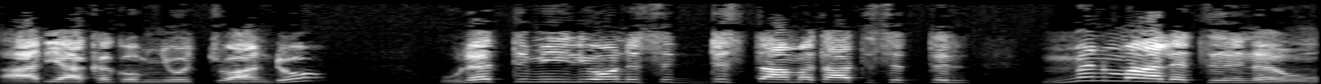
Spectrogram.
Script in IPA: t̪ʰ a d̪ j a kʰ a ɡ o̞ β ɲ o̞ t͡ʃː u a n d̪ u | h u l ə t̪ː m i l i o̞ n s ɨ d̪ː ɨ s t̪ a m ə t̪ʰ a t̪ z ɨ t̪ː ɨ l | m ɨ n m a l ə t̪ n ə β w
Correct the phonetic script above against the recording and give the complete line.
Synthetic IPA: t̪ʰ a d̪ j a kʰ ə ɡ o̞ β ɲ o̞ t͡ʃː u a n d̪ u | h u l ə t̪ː m i l i o̞ n s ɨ d̪ː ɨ s t̪ a m ə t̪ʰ a t̪ s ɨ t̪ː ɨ l | m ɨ n m a l ə t̪ n ə w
